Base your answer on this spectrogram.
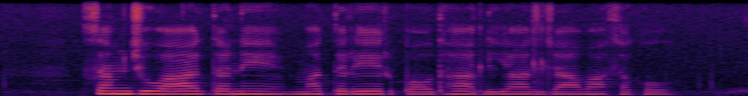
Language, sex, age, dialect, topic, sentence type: Magahi, female, 18-24, Northeastern/Surjapuri, agriculture, statement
